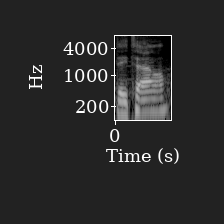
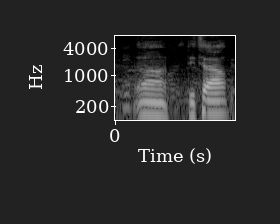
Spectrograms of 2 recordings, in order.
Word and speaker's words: Detal: And then we have here Keith Detal, saying it correctly. Detal.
